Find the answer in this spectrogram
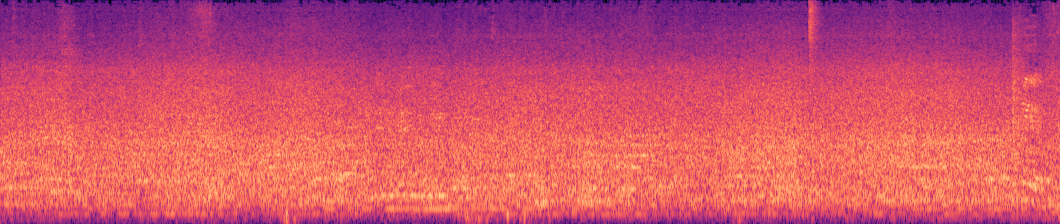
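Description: Steady, loud background noise of a busy room, with faint indistinct voices under it.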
